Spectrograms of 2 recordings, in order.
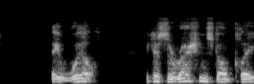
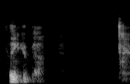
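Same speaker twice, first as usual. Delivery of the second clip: breathy whisper, much softer and slow; whispered warning; 8 dB quieter, slower than usual. Real, not acted. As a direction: lean in and whisper it like a grim secret. Ominous aside after Putin quote.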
